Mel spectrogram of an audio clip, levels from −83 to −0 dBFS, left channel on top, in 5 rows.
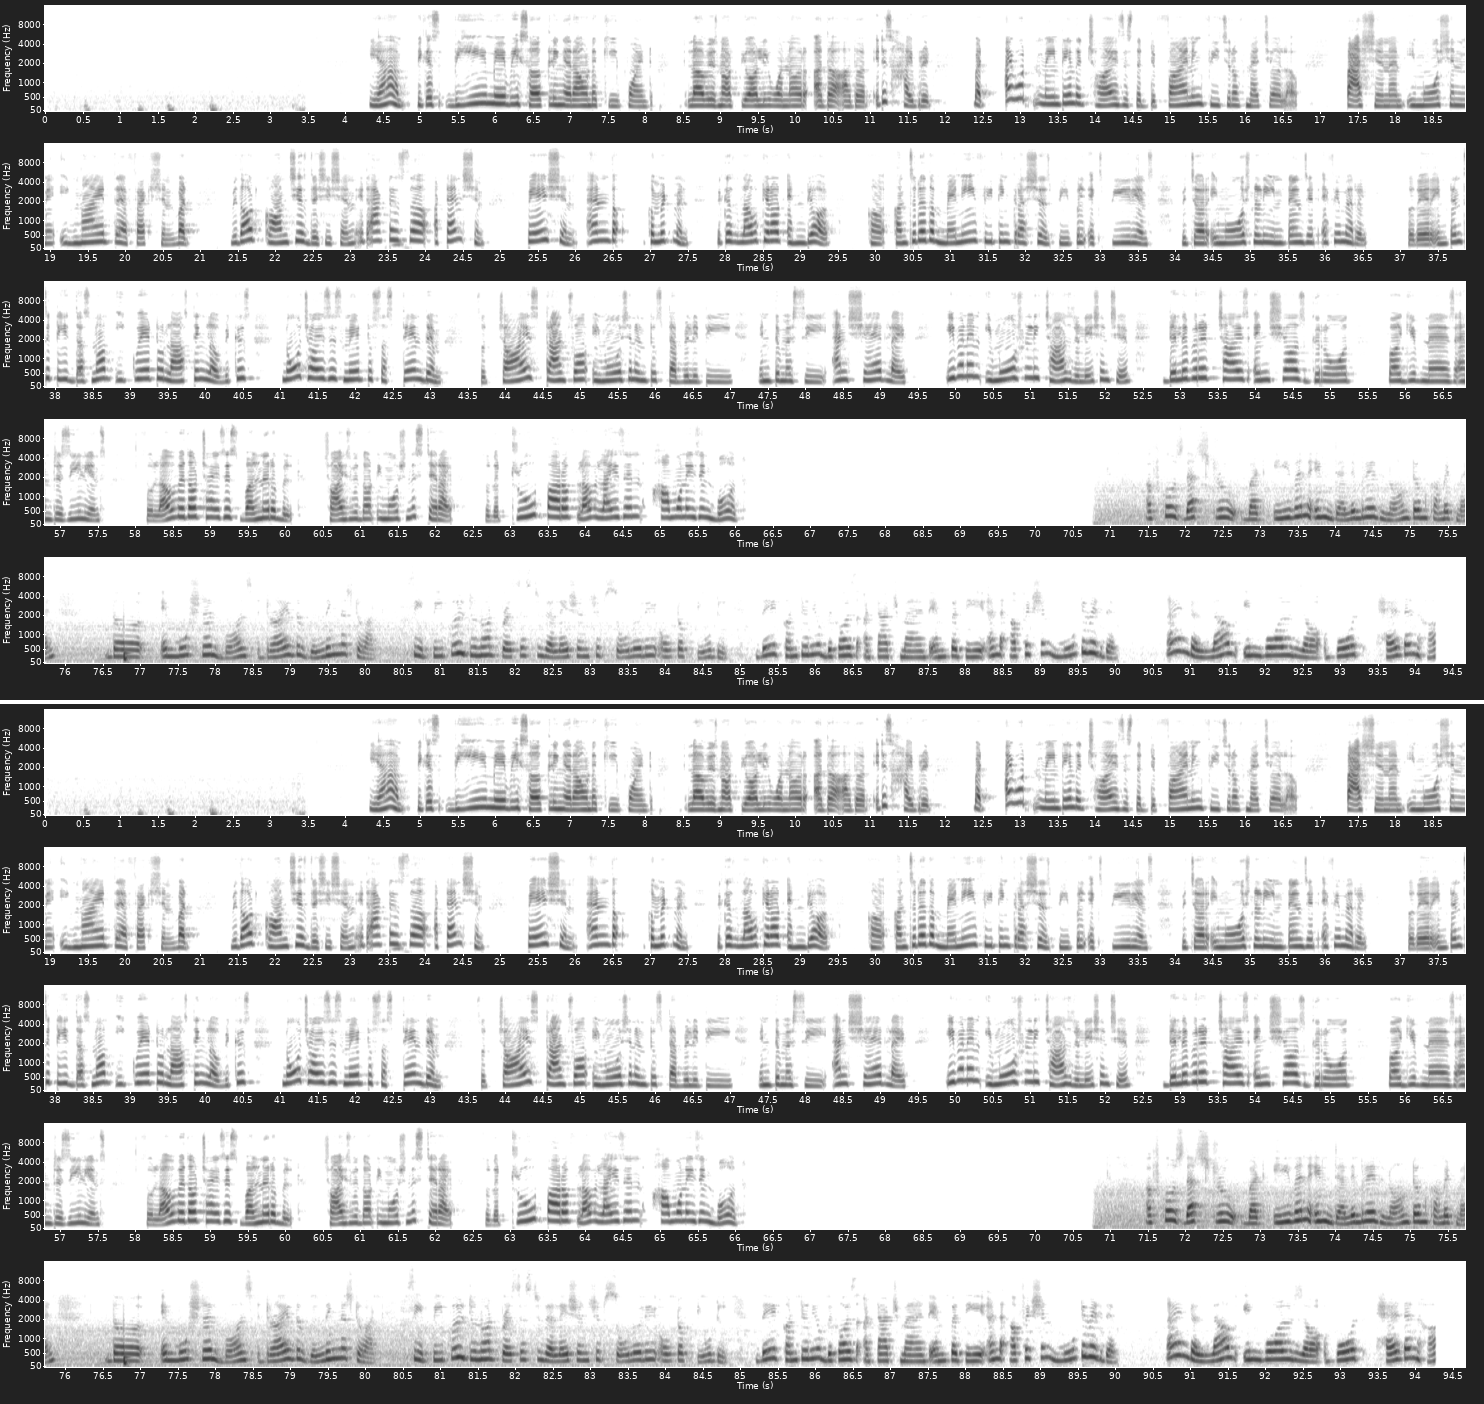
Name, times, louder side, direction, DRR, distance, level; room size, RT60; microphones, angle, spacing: voice 1, 4.3-8.1 8.6-11.8 12.4-16.7 17.4-20.9 21.4-24.8 25.4-26.6 27.0-27.5 28.0-29.4 29.9-36.5 37.1-40.8 41.0-43.2 43.7-49.3 49.9-52.5 52.8-55.3 55.8-57.6 58.2-60.1 60.5-62.2 62.7-66.1, equal, 5° right, 2.9 m, -36 dB
voice 2, 70.8-84.8 85.2-90.0 90.7-94.3, right 4 dB, 30° right, 0.5 m, -31 dB
head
